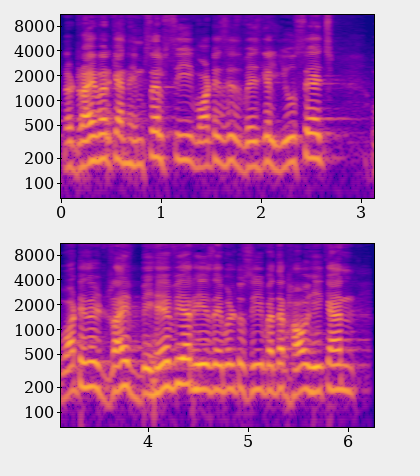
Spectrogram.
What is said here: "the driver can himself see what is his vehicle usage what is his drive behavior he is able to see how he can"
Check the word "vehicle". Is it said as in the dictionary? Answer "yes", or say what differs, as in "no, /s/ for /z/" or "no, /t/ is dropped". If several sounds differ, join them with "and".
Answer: no, /b/ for /v/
